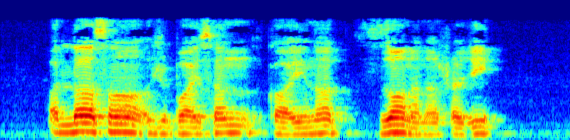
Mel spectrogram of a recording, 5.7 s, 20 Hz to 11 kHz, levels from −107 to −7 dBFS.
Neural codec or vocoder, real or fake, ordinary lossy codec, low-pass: none; real; AAC, 64 kbps; 7.2 kHz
